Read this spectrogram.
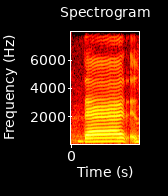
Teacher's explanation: जुबान की नोक ऊपर के दो दांतों के जड़ में लगाने से दल अदा होता है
